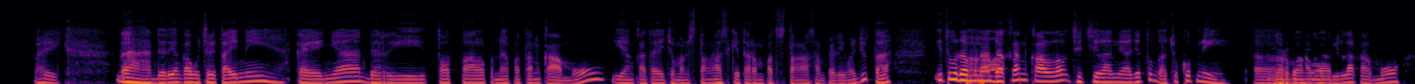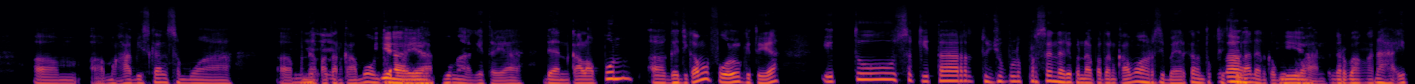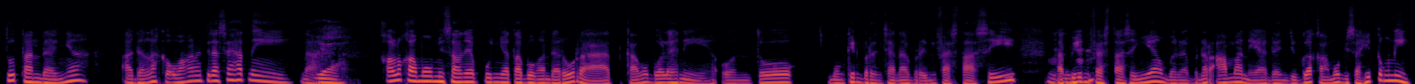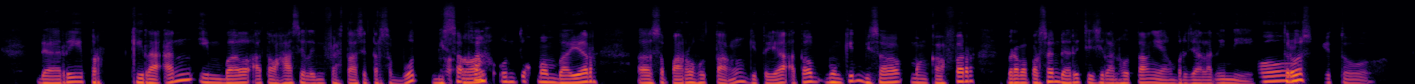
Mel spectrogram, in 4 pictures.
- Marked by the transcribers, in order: other background noise
- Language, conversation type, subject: Indonesian, advice, Bingung memilih melunasi utang atau mulai menabung dan berinvestasi
- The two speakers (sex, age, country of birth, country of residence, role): male, 20-24, Indonesia, Indonesia, user; male, 35-39, Indonesia, Indonesia, advisor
